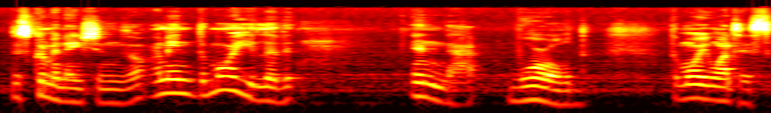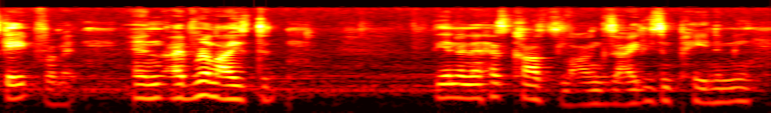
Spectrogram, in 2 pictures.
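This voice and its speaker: Talking straight to camera, this man in his forties drifts through a reflective, casual monologue full of "you know," "I mean," and little laughs. He's a vlogger with a fairly high-pitched voice, and the recording carries a little hiss or hum.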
